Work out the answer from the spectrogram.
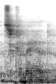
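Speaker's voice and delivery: ordinary talk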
